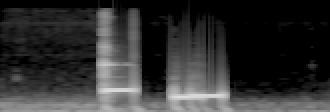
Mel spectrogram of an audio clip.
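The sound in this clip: Two electronic telephone tones on a radio call-in line: a short, higher beep and then a slightly longer, lower tone, clean and isolated with silence around them.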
